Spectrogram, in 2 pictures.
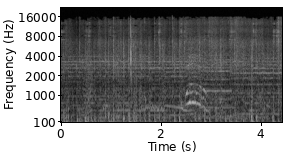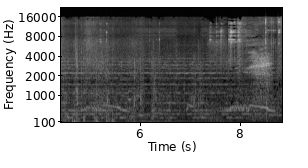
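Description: Rapid horse hoof clip-clops in the video game Red Dead Redemption 2 patter for a few seconds, then slow and fade, with a short whinny and game ambience around them.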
